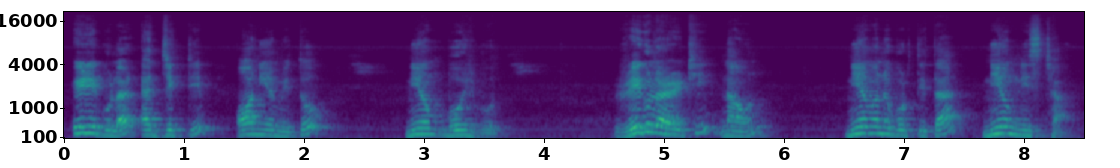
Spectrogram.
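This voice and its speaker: Man slowly drilling vocabulary words. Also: a little high. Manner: slow careful word-by-word pronunciation drills; keeps addressing viewers. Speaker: English vocabulary teacher. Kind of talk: online vocabulary lesson.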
